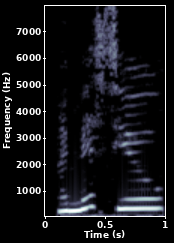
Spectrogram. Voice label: i miss you sms notification english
